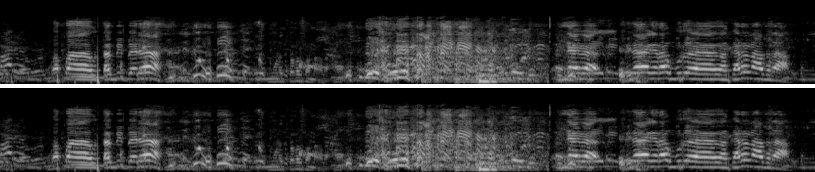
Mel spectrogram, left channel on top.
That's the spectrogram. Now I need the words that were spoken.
உங்க அப்பா தம்பி பேரா? சொல்ல சொன்னாரா? விநாயகரா கணநாதரா?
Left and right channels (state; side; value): normal; both; correlation 0.97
